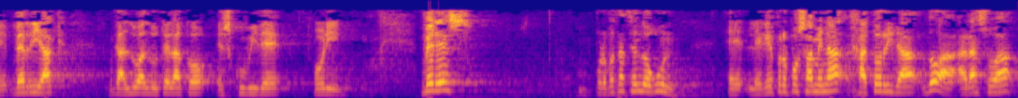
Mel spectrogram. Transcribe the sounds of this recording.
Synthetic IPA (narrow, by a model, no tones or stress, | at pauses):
be̞riak | ɡald̪uald̪ut̪e̞lako̞e̞skuβ̞ið̞e̞ | o̞ɾi | be̞ɾe̞s | pɾo̞po̞sat͡se̞nd̪uɣ̞un | le̞ɣ̞e̞pɾo̞po̞same̞naʝat̪o̞riɾaðo̞aʔaɾaso̞a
